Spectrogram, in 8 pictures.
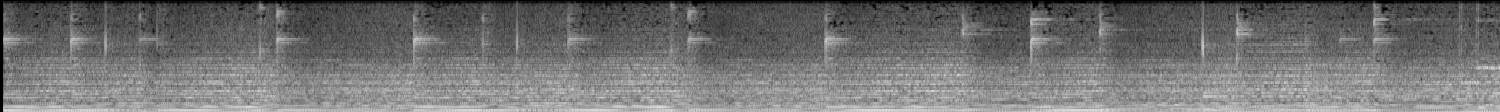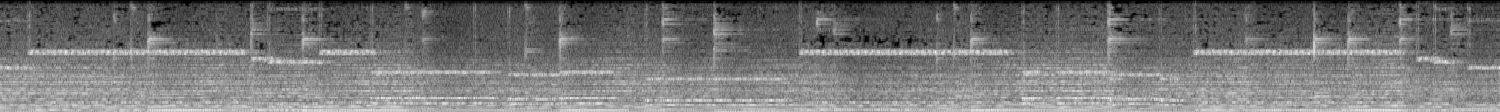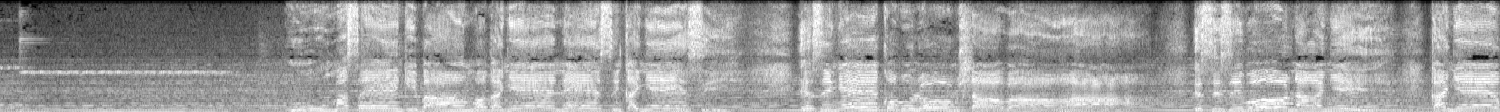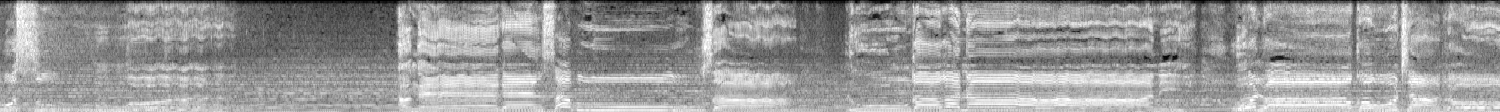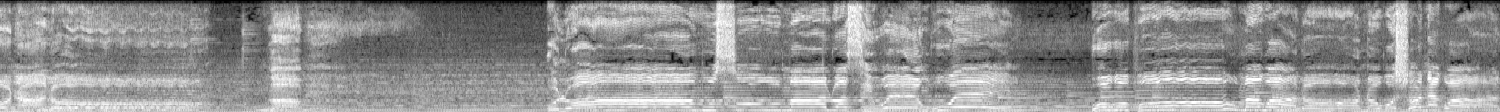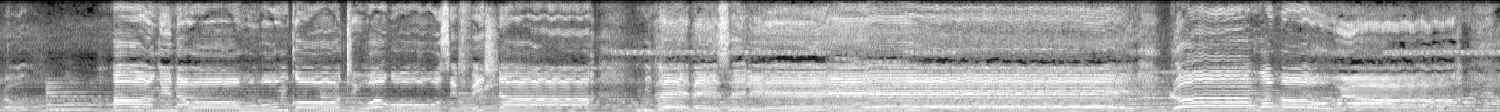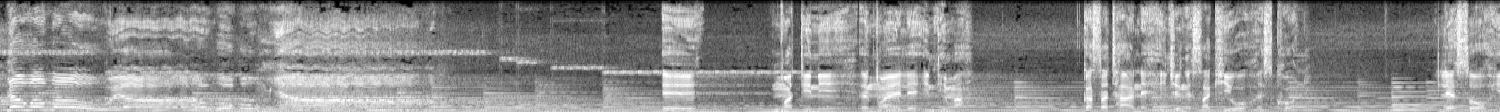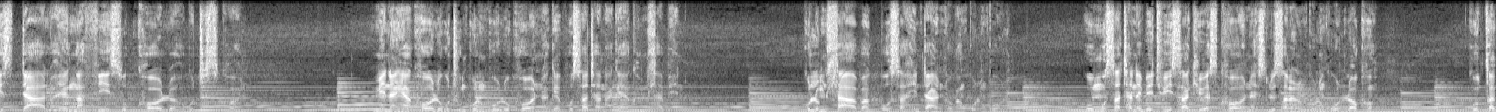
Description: Home » Amapiano » DJ Mix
